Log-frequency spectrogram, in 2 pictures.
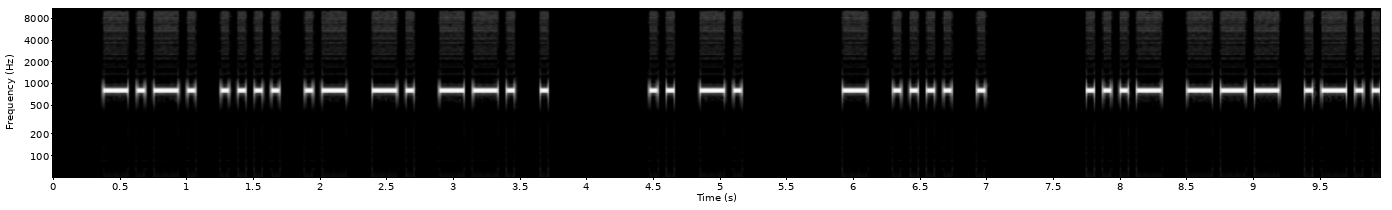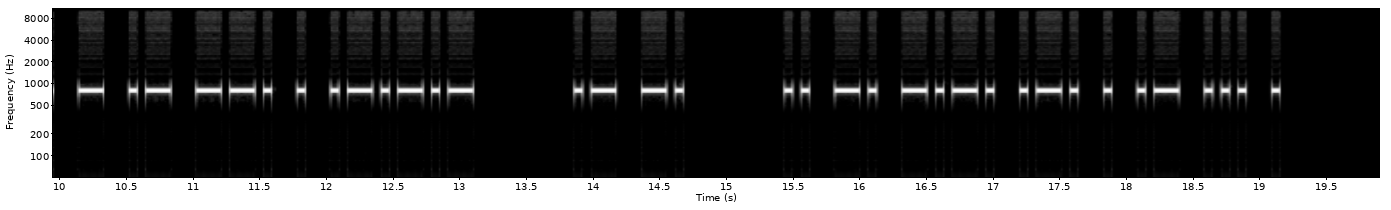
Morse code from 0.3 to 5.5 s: CHANGE IN

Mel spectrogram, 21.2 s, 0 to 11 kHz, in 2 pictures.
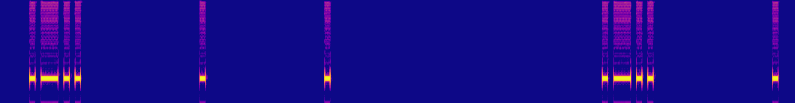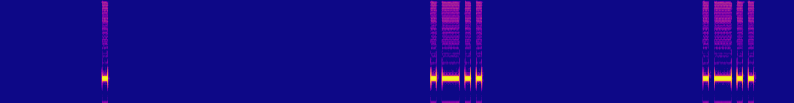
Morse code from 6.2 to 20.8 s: LEE L L

